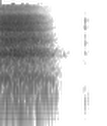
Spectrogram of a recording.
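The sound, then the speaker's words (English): One deep, breathy inhale during a breathing exercise, a loud airy rush that fades out within about half a second, followed by a faint click and silence. “Here we go. Inhale all the good things.”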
